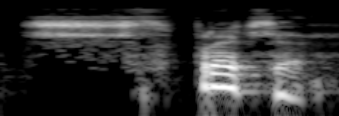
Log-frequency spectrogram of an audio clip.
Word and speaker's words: sprechen: In German we say lesen, schreiben, hören und sprechen. When you pronounce SP or SP, you say sh. So here the pronunciation for sprechen.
